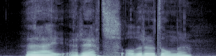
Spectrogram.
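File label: Try U Turn, Dutch male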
